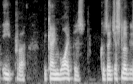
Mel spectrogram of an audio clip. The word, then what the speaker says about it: Ypres: Julia wish but it's that similar sort of mispronunciation that in the First World War it was called wipers where it's actually Ypres ah y PR es but all the old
